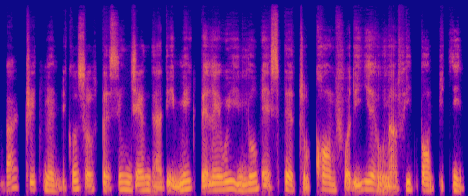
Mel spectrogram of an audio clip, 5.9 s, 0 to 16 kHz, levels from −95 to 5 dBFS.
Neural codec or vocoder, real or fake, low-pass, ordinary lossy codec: codec, 44.1 kHz, 2.6 kbps, DAC; fake; 14.4 kHz; none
